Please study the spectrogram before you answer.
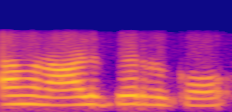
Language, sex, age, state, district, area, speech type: Tamil, female, 18-30, Tamil Nadu, Thoothukudi, urban, conversation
